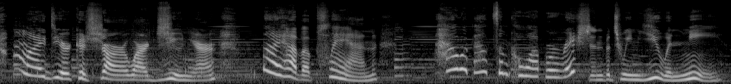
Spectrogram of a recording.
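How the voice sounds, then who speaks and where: A self-assured, scheming young scholar from a video game. Her fairly high voice swings dramatically as she coaxes, with clear music behind. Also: huge pitch swings, slow pace, exaggerated voice. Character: scheming, self-assured girlish academic woman.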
